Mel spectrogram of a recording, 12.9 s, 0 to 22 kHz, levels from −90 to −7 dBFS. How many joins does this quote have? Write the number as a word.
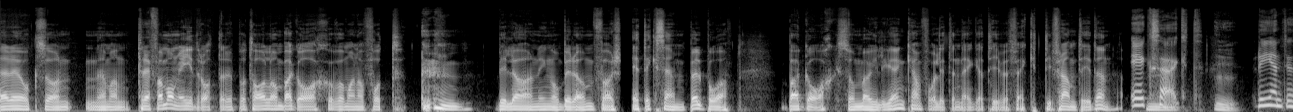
two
